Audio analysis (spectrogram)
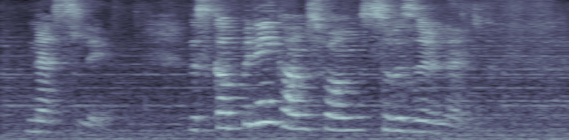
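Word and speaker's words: Nestlé: So the British pronunciation is closer to the French pronunciation. Croissant. The next word is Nestle. Nestle. Not Nestle, Nestle.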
